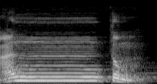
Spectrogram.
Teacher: nun sukunnya harus disamarkan, ditahan dan mendengung.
